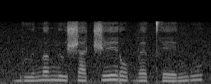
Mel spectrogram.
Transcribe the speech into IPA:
b ɯ n ʌ n ɯ ʃ a t͡ʃ e ɾ o b ɛ t̪ʰ e ŋ u

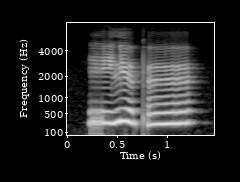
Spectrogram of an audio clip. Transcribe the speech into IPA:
r i lʲ œ pʼ œː

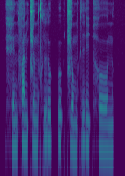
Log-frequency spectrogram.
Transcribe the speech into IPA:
h e˩˦ n f a˧ n t͡ɕ o˨˩ n kʰ r uː˦˥ k̚ ʔ u˥˩ ʔ t͡ɕ o˨˩ m k r i˦˥ ʔ h oː˧ n

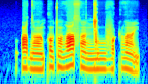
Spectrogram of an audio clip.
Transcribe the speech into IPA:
ʔ o dˤ ũ k ɒ tʷ ẽ ðˤ i sˤ æ̃ ŋ͡ǀ u v ɒ k ðˤ ĩ

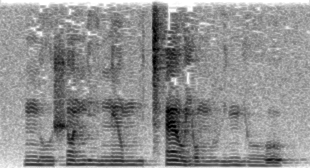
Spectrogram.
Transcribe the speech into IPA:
n o̤ ʃ õ n i̤ n̪ ĩ u̯ m i̤ t͡sʼ ɛ̃ u̯ j o m v i̤ nʲ o̤ u̯

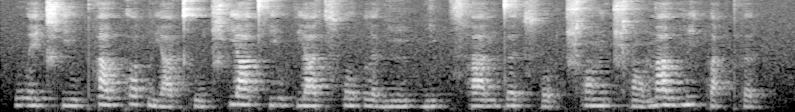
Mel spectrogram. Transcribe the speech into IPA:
w e˧ t͡ɕʰ j u˨˩ pʰ a˦ w k ɔ˦ t̚ ŋ j a˨˩ kʰ u˨˩ t͡ɕʰ j a˦ t̪ʰ j u˧ k j a˧ t͡sʰ o˦ ʔ l ə˧ ɡ ĩ˧ | ɡ ĩ˨ k̚ t͡sʰ a˧ n t̪ ə˧ t͡sʰ o˨ ʔ t͡ɕʰ ɔ̃˧ ŋ t͡ɕʰ ɔ̃˨˩ m a˦ w m i˦ t̚ a˨ ʔ pʰ ə˨ k̚

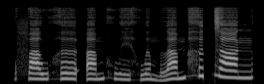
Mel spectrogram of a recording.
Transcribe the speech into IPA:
f a˧ w h əː˧ ʔ a˨˦ m h w e̤˨˩ h w ə˧˩ m l a˨˦ m h ə˦˥ t̚ z a˧ ŋ

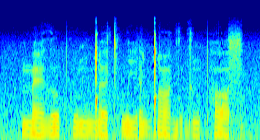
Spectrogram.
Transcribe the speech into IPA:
m æ ð ʊ pʰ u ŋ ŋ͡ǃ ɜ tʰ w i ɾ ə ŋ͡ǃ ɑ ɡ u ɡ ə ŋ pʰ ɒ s

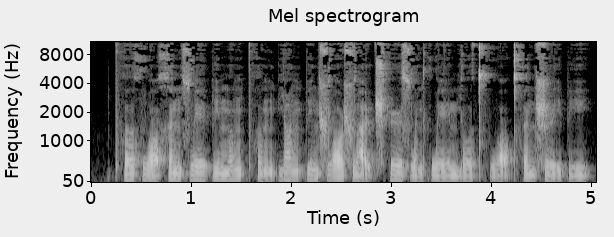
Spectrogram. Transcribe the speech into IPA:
pʰ ɤ˨˦ x w ɔ̰˨˩ x ə˥˨ n s w e˨˦ ɪ̯ p i˦ m ɤ˦ ŋ pʰ ɤ̰˨˩ ŋ p j ɑ˦ ŋ p i˦ n ʂ w ɔ˥˨ ʂ w a̰˨˩ ɪ̯ ʈ͡ʂʰ ɻ̩˥˨ s w ə˩ n k w e˨˦ ɪ̯ m j o˨˦ ʊ̯ t̪ʰ w ɔ̰˨˩ kʰ ə˦ n ʂ ɻ̩˥˨ i˨˦ p i˦

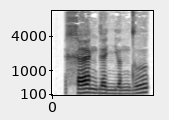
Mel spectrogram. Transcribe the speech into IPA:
x æ ŋ ɡ ɛ nʲ ʌ n d ʊ

